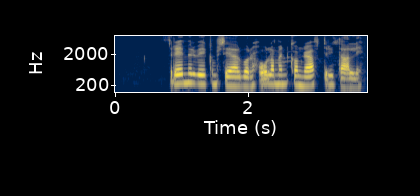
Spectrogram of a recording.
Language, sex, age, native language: Icelandic, female, 13, Icelandic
